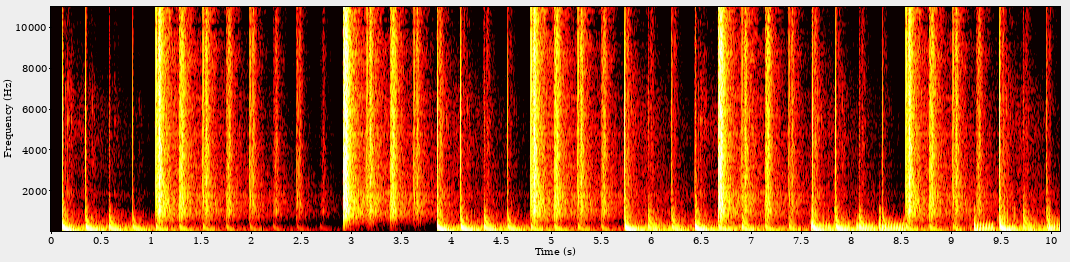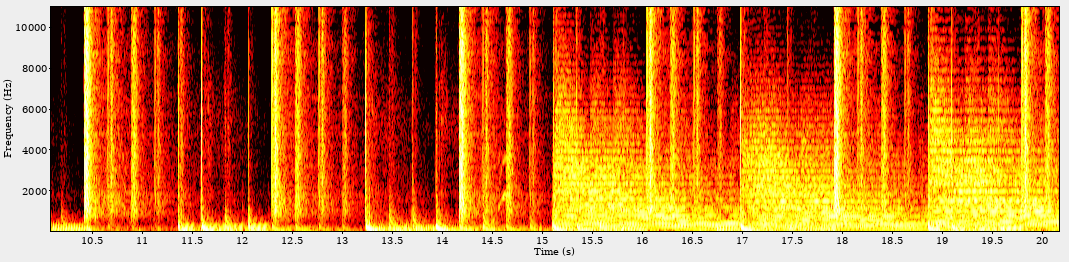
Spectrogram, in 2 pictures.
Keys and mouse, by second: 0.2 click, 0.4 middle click, 0.7-4.3 middle drag, 0.9 ctrl+s, 4.5 r, 7.5-8.5 middle drag, 8.6 middle click, 8.8 middle click, 9.0 middle click, 9.8 middle click, 10.7-12.6 right drag, 12.6-16.7 drag, 16.5 t, 19.9 ctrl+s.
